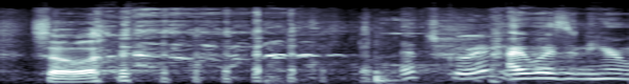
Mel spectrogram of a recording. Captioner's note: laughs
